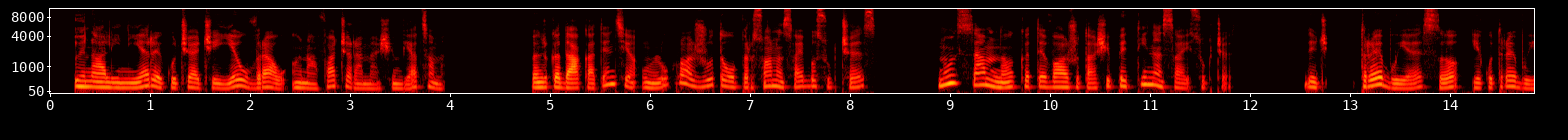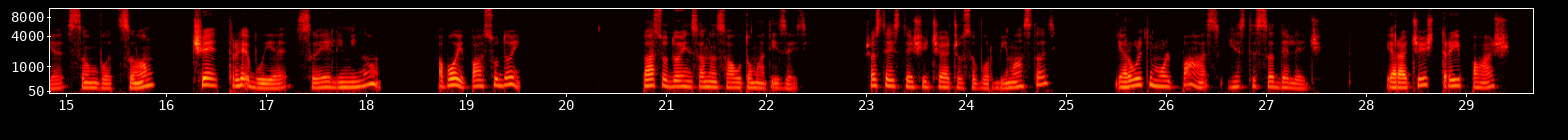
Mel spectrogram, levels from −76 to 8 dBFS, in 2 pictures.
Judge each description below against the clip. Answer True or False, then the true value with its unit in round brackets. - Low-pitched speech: False (165 Hz)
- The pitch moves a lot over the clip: False (4.5 semitones)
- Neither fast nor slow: True (160 wpm)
